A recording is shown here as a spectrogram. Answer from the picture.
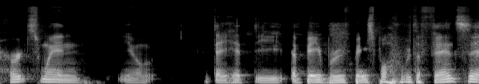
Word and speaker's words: Babe Ruth: And then the fact that the kid couldn't even pronounce his name correctly, he called it some lady Baby Ruth. Baby Ruth, yeah, it was a Baby Ruth, and they're like Babe Ruth, yeah, that hurts.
